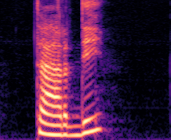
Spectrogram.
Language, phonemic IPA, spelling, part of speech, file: Italian, /ˈtardi/, tardi, adjective / adverb / verb, It-tardi.ogg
